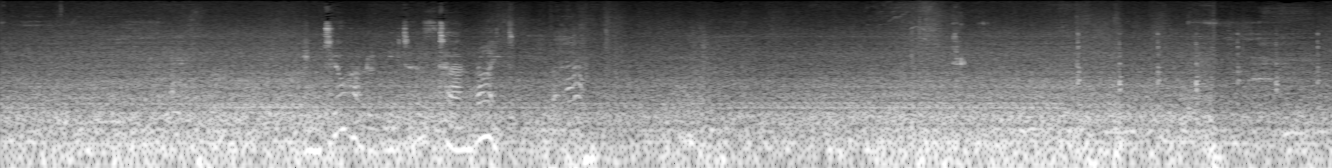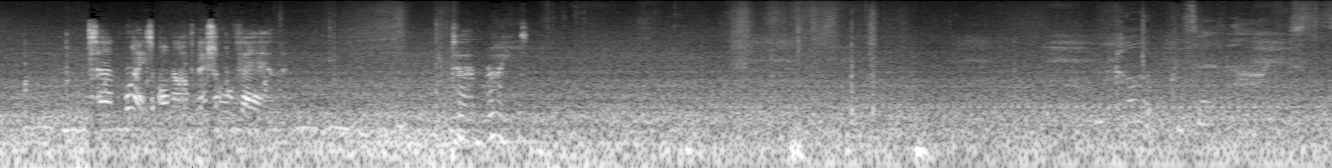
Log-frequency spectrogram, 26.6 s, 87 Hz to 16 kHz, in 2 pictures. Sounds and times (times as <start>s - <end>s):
Car: 0.0s - 26.6s
Speech: 14.2s - 16.2s, 24.3s - 26.5s.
